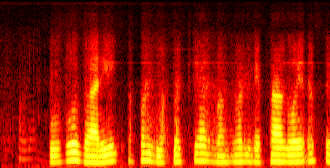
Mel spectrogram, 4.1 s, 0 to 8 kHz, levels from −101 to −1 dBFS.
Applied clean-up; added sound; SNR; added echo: neural mask model DeepFilterNet 3.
